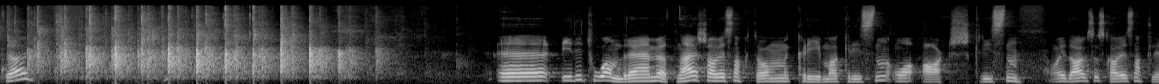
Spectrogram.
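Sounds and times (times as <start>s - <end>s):
speech: 0.0s - 0.5s, 5.0s - 11.5s
audience clapping: 0.0s - 4.7s.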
